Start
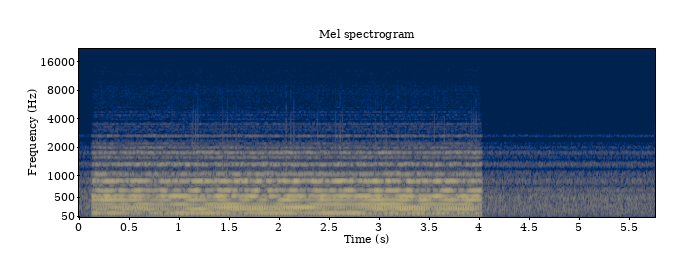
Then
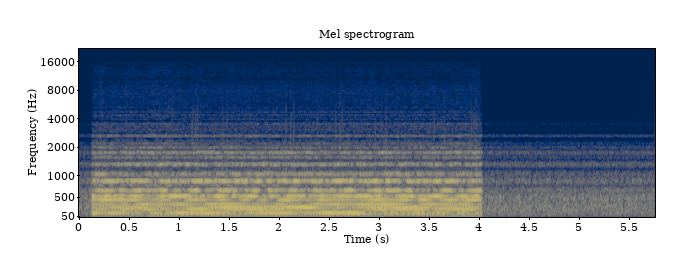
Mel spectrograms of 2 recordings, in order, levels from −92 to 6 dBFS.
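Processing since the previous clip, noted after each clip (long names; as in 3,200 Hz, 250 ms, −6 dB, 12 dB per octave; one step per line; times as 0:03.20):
low-shelf EQ 380 Hz +4.5 dB
in parallel at +1.5 dB: brickwall limiter −17 dBFS, peak gain reduction 9 dB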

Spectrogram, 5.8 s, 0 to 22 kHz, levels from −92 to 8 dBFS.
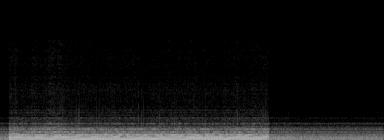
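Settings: downward compressor, threshold −18 dBFS, peak gain reduction 7.5 dB
single-tap delay 348 ms −16.5 dB
level −4.5 dB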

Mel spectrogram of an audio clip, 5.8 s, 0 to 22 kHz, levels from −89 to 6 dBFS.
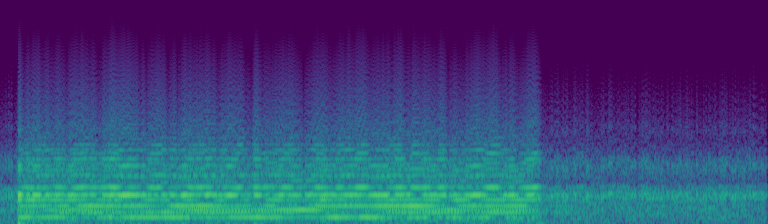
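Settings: low-pass with resonance 560 Hz, resonance Q 4.9
double-tracking delay 24 ms −6 dB
windowed peak hold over 17 samples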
